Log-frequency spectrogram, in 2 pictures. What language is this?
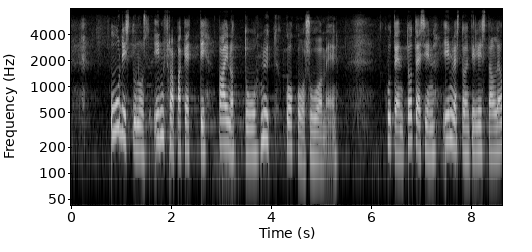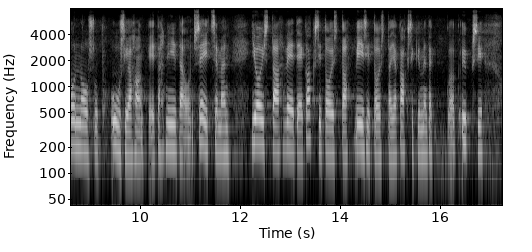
Finnish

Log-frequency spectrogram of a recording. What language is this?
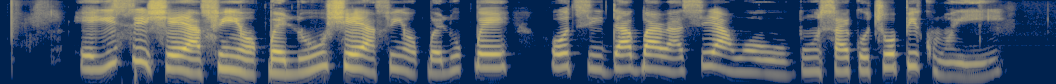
Yoruba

